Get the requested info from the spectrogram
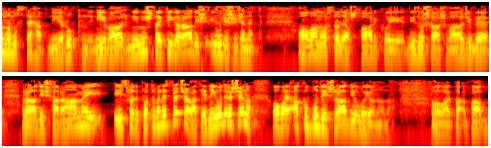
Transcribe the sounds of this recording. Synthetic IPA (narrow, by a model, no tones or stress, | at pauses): amojmust̪aɦabnijeɾuknuninije̞ʋaːd͡ʒibnijeniʃt̪ait̪iːɡaɾaːd̪iːʃiuːd͡ʒeʃud͡ʒenːet̪ | a̰o̞ʋamo̞st̪aʋʎaːʃst̪ʋaːɾikʰo̞jeːizʋr̩ʃaːaʃʋaːd͡ʒibeɾaːd̪iːʃhaɾaːme̞iispod̪epot̪omenespɾʲet͡ʃaːʋat̪ijeɾnijeoːd̪ʲeɾet͡ʃeno̞oʋaːjʔako̞bud̪eːʃɾaːd̪ijooʋoːio̞nono̰ːo̰ʋaːjpa̰pa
